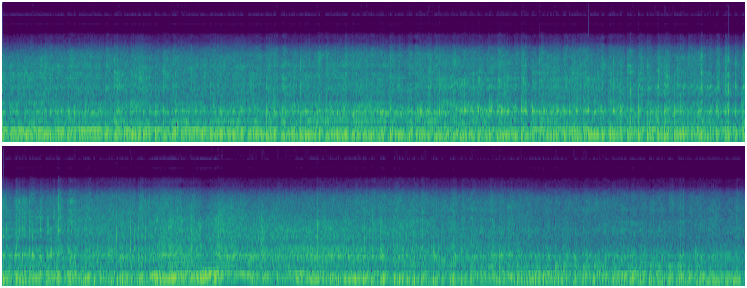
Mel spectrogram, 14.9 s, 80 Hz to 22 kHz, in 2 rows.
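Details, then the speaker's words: Yamaha 115hp two-stroke outboard with choke flaps, started after its oil injection was bypassed: it runs strong and even, climbs smoothly when revved and settles back without stumbling or knocking, a healthy normal run. "That's a pretty good running Yamaha there. I don't know why I got to rev them up, but uh makes me happy."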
